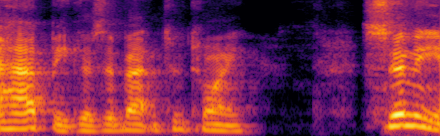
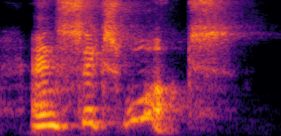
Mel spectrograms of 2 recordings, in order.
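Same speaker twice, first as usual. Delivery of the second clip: voice cracking, squeaky, way up high; 14 semitones higher, 4 dB quieter than usual. Discussing a pitcher's stats, the speaker's voice cracks. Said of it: "my voice cracked".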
